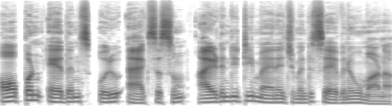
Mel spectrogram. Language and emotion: Malayalam, neutral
